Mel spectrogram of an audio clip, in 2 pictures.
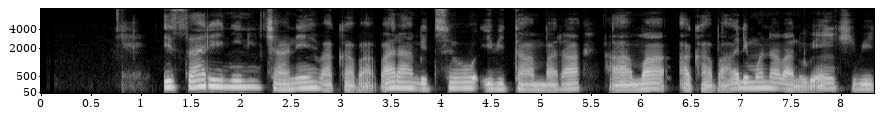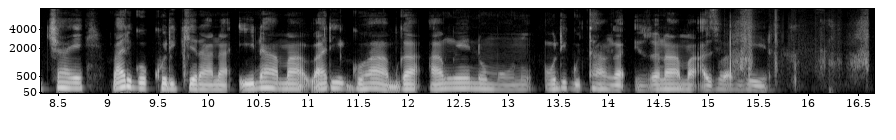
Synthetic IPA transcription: isaɾeninicaːne̞βakaβa̰βa̰ɾaːmbit͡se̞ho̞ʔiβitaːmbaɾa | amaa̰kʰaβa̰haɾimo̞naβaːn̤̥hṵβe̞̰ːnʃiβit͡ʃaje̞ | βaɾiɡukuɾiciɾana̰inaːma̰βa̰ɾiɡuhabɡahamŋe̞nomuːn̥huːɾiɡutaːŋɡaizo̞naːma̰ʔa̰ziβabɡiːɾa

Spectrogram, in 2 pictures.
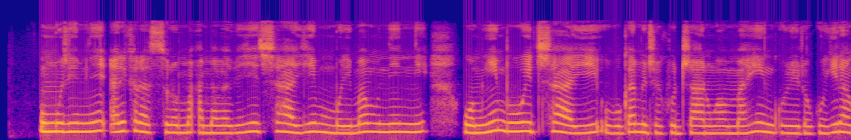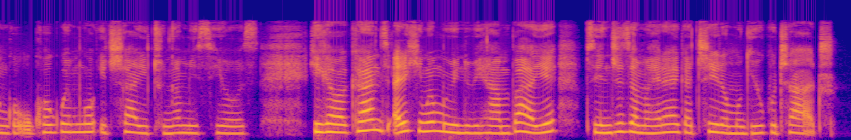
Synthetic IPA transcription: umuɾimɲiʔaɾikaɾasoɾo̞maʔamaβaβijit͡ʃaːjimumuɾimamuniniuwo̞mŋiːmbuwiːt͡ʃajiʔuβuɡamid͡ʒe̞kud͡ʒaːnŋwamumaɦiːŋɡuɾiɾo̞kuɡiɾaŋɡo̞̰ʔṵkʰo̞ɡwe̞mŋo̞ʔit͡ʃajitʰuɲwamiːsijo̞ːse̥kikaβakʰaːndiʔaɾikimŋe̞muβiːn̥huβiɦaːmbaje̞v̥jiːnd͡ʒizamahe̞ɾajaɡat͡ʃiːɾo̞muɡihuɡut͡ʃa̰ːt͡ʃu̥

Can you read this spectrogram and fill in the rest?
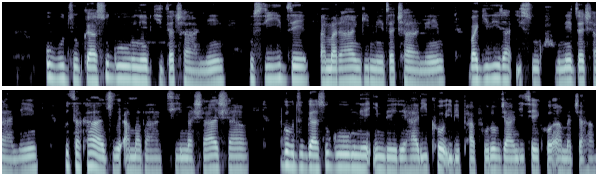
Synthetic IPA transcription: uβuzub̚ɡaːsuɡumŋe̞bɡiːzat͡ʃaːne̞ | βusize̞amaɾaːŋɡine̞ːzat͡ʃaːne̞ | βaɡiɾiɾaʔisukʰune̞ːzat͡ʃaːne̞ | βusakʰad͡ʒwe̞ʔamaβaːtʰimaʃaːʃa | b̚ɡoβuzubɡaːsuɡuːmŋe̞ʔimbe̞ɾe̞ɦaɾikʰo̞iβipʰapʰuɾo̞vjaːndit͡se̞kʰo̞ʔa̰mad͡ʒahame

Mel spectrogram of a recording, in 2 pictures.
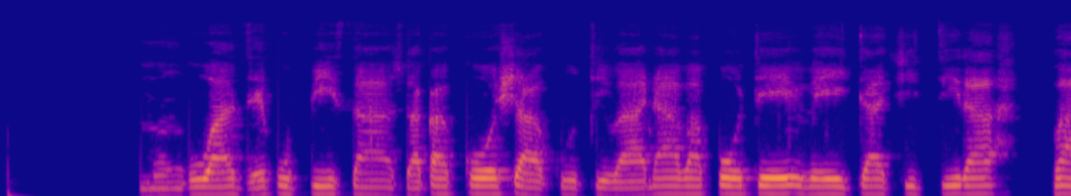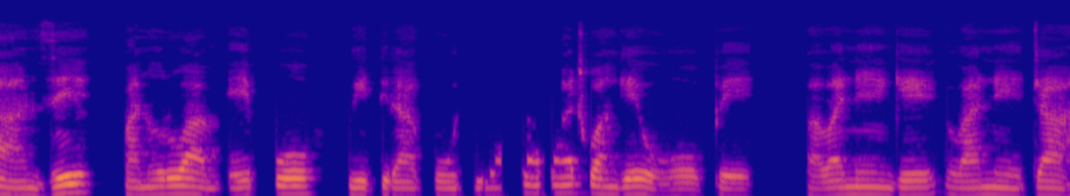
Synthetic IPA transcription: muŋɡuwad͡ze̞kupisaʐakako̞ʃakutiʋanaʋapo̞te̞ʋe̞itat͡ʃitiɾa | panze̞ | pano̞ro̞wam̤ʱep̚o̞ | kuitiɾakutiʋakaɓatwaŋɡe̞ɦo̞pe̞ | paʋane̞ŋɡe̞ʋane̞ːta

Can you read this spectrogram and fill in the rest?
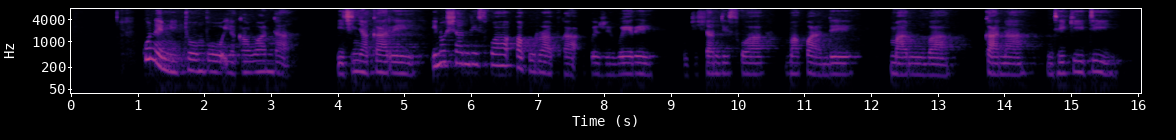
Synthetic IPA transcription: kune̞mito̞mbo̞jakawanda | jet͡ʃiɲakareino̞ʃandiswapakurapkakwe̞ʐirwe̞ɾe̞ | kut͡ʃiʃandiswamakwande̞ | maruʋa | kanandikiːti

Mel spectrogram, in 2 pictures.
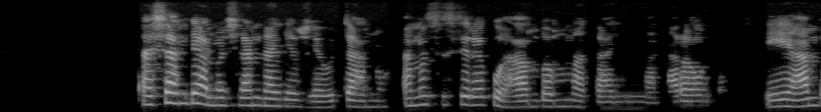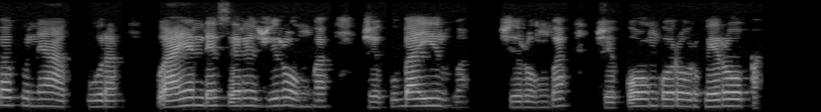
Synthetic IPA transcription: aʃandiano̞ʃandaŋɡe̞ʐe̞utano̞ano̞sisiɾekuɦambamumakaɲiman̤aɾaunda | eiɦambakune̞ak̚uɾa | kṵae̞nde̞se̞ɾe̞ʐiro̞ŋɡwaʐ̥e̞kuɓairwa | ʐ̥iɾo̞ŋɡwaʐ̥e̞kuoŋɡo̞ɾo̞rwe̞ɾo̞ːpa

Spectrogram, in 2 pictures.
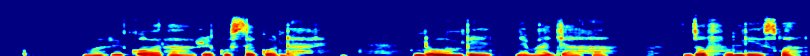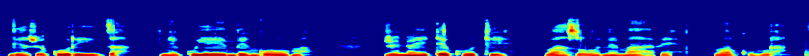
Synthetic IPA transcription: muʐiko̞raʐe̞̰kuse̞ko̞̰ndari | ndo̞mbi | ne̞mad͡ʒaha | d͡zo̞fundiswaŋɡe̞ʐe̞̰kurid͡za | ne̞kuje̞mbe̞ŋɡo̞ma | ʐino̞itekuti | ʋazoːne̞mare | ʋakuːra

